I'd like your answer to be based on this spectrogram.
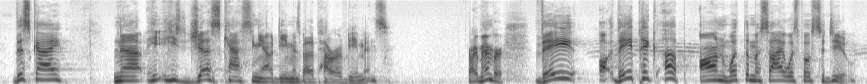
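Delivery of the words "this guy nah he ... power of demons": normal talking voice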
